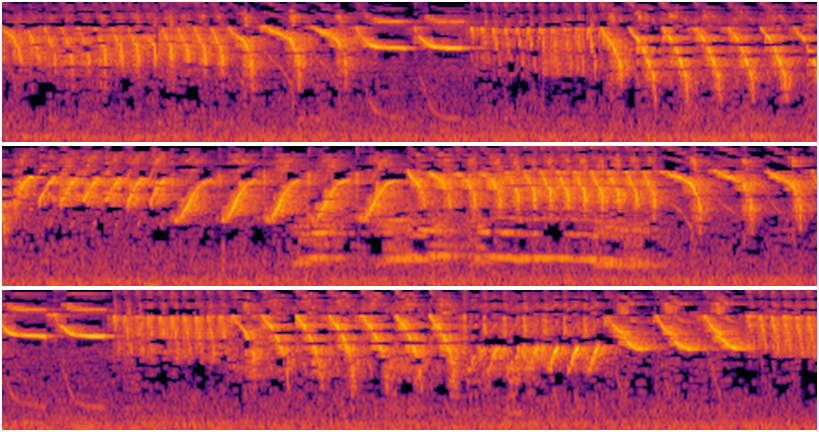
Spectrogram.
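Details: Morning canary song meant to set other canaries singing: a steady run of high, fast trills and rolling phrases, shifting between repeated note types, with a brief lower warble in the middle.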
